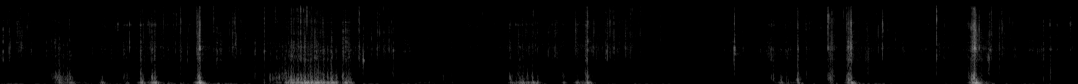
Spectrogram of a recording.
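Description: A small metal blade carves and scrapes shavings off the edge of a palm-sized solid yellow bar of soap. Crisp, crunchy scraping strokes come in short bursts, with a longer rasping scrape around the third second and a near-silent pause before more cuts. Each stroke carries a dull low thud under a bright, crackling edge, with a few sharp snaps standing out.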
